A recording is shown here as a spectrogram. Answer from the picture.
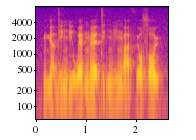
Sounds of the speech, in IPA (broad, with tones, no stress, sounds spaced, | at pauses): mʲ a˩˧ d i˧˥˧ ŋ i˧˩ w ɛ˧˩ ŋ͡m ɛ˧˥˧ d i˧˩ ŋ͡m i˧˥˧ ŋ a˧˩ θ ʉ˧˩ zˤ ʉ˧˥˧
